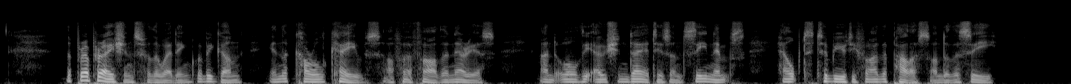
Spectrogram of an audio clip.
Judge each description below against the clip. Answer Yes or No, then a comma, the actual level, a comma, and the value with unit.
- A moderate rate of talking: Yes, average, 175 wpm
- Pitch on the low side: Yes, low, 110 Hz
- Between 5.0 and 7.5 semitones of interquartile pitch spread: No, average, 4.2 semitones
